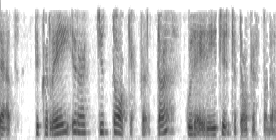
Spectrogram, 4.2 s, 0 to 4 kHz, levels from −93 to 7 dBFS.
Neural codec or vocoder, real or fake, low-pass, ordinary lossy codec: codec, 16 kHz, 4.8 kbps, FACodec; fake; 3.6 kHz; AAC, 16 kbps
